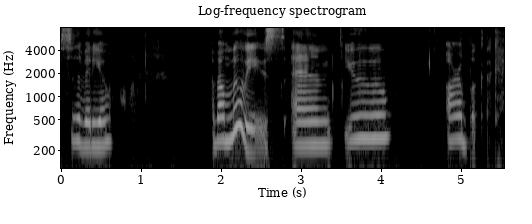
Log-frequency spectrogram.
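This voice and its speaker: On a very clean recording with a silent background, a soft-spoken woman has a dark, mellow tone and a dry, close sound with no echo. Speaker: book vlogger. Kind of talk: casual chat. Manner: loud. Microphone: new clip-on microphone.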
